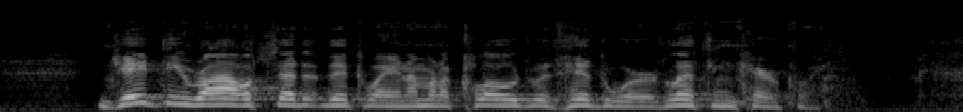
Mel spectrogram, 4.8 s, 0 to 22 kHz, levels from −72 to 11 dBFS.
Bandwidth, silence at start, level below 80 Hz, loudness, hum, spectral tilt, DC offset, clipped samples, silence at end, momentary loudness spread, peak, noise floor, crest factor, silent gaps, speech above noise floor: 11.5 kHz; 0.5 s; -68 dBFS; -28 LUFS; none; -6.5 dB/octave; under 0.1%; under 0.1%; 0 s; 14 LU; -10 dBFS; -58 dBFS; 20 dB; none; 30 dB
